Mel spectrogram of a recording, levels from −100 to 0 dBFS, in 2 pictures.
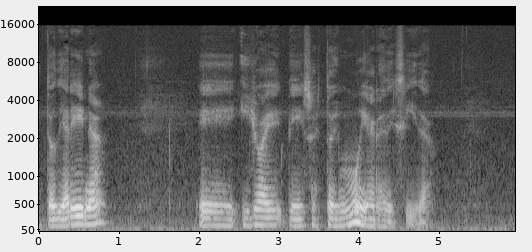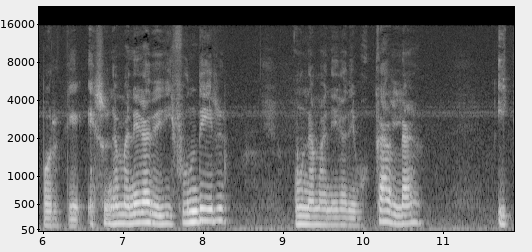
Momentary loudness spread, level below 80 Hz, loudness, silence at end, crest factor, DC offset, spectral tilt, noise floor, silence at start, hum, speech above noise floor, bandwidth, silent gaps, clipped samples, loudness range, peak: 12 LU; -44 dBFS; -19 LUFS; 0 s; 18 dB; under 0.1%; -6.5 dB/octave; -43 dBFS; 0 s; none; 25 dB; 15.5 kHz; none; under 0.1%; 6 LU; -2 dBFS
